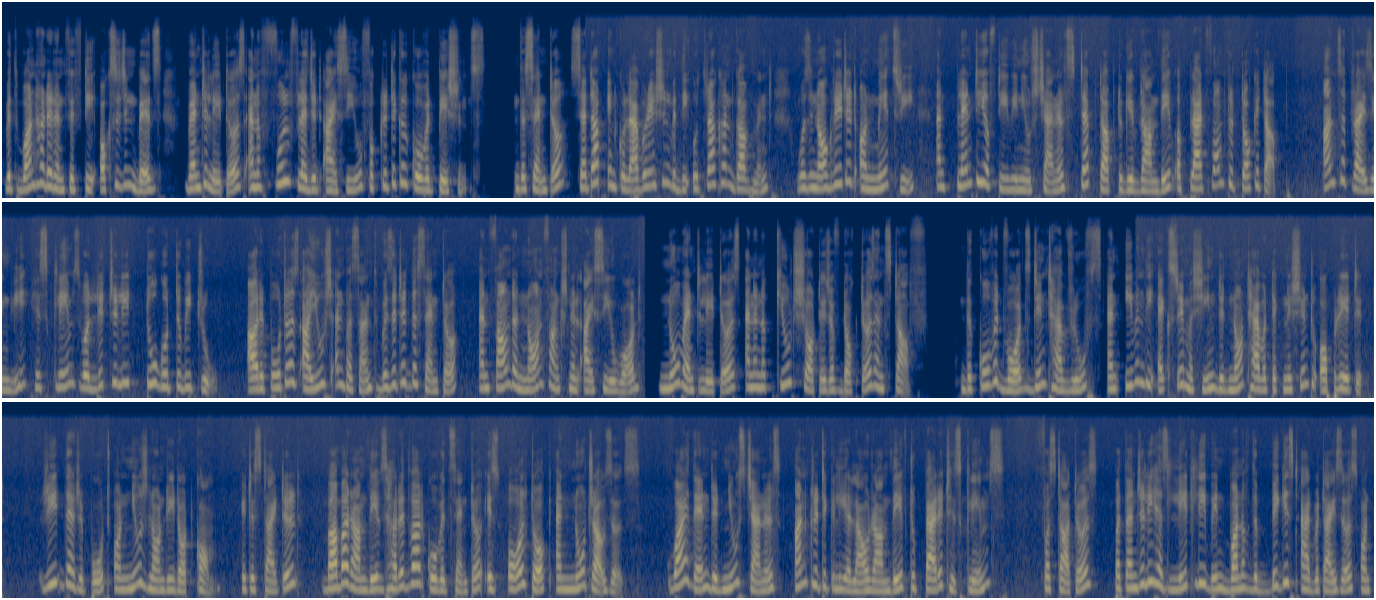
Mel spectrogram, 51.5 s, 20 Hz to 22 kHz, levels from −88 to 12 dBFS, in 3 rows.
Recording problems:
hiss; faint; from 7.5 to 25 s and from 31 s on; 25 dB below the speech

